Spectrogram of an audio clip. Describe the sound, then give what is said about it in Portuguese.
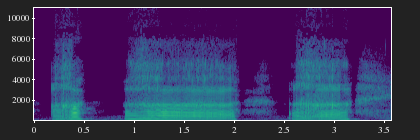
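A voice imitates a dry gargle, lightly scratching the throat as if gargling without water, to show where the French R sound vibrates: three moderately loud throaty rasping bursts, a short one, a long sustained one, then another, with faint breathy sounds in between. “Mas pense como se você estivesse fazendo um gargarejo sem água.”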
